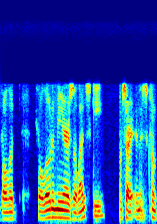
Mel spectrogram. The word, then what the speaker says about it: Volodymyr Zelensky: want to mispronounce it, but I believe it's pronounced Volodymyr Zelensky.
